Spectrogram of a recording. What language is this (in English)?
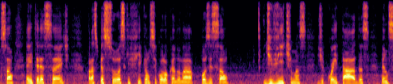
Portuguese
